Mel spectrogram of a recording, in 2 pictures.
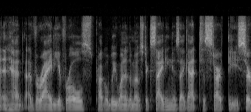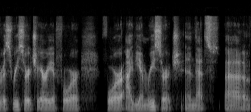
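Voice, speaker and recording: A man in his late sixties talking casually on a video call, introducing himself to a community group in a rambling, friendly way with many fillers and restarts. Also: low-pitched. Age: 60s. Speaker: co-founder introducing an online community session.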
